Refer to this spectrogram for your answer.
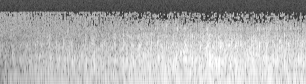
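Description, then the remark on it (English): The engine of a moored boat, started to get underway, turns over and settles into a steady, low idling rumble, growing gradually louder and fuller before holding a constant throb. No one speaks. “I'll get to the engine.”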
